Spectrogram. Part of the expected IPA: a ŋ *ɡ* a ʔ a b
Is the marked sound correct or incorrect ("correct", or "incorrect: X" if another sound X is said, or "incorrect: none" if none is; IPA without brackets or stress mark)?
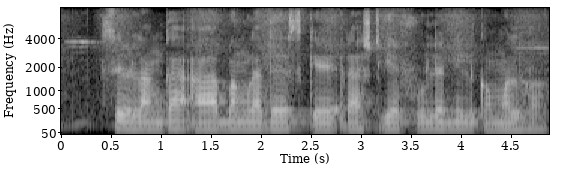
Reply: incorrect: k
